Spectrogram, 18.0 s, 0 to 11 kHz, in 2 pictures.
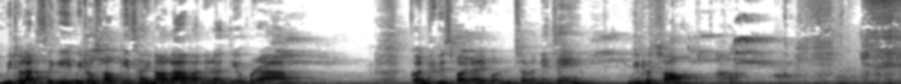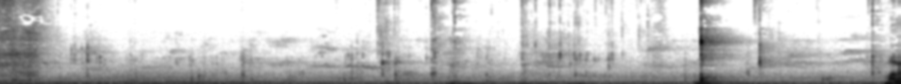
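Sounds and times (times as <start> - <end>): wet chewing clicks: 7.8 - 17.9.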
